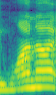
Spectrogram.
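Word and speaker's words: Ioana: as but my real name is actually iwana it's spelled i-o-a-n-a i prefer to be called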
